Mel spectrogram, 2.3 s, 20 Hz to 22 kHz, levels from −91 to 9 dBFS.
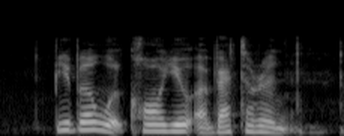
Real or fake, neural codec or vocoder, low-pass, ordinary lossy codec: fake; codec, 16 kHz, 4 kbps, X-Codec, WavLM features, trained on Multilingual LibriSpeech; 7.2 kHz; none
